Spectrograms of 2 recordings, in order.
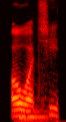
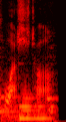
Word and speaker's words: Ouachita: ouachita sports digital network i've heard people say oh a cheetah back in texas everybody pronounces it wichita but really it's washita washertop how would you pronounce it get it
